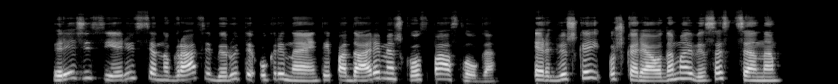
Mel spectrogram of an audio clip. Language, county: Lithuanian, Telšiai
